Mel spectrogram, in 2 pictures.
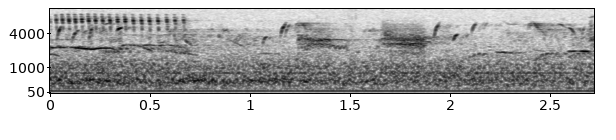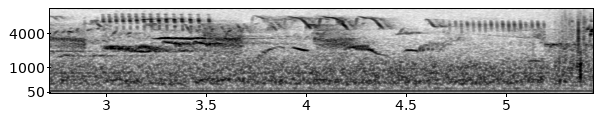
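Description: Faint birdsong: many quick chirps and trills, some sweeping downward, over a steady low hum.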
